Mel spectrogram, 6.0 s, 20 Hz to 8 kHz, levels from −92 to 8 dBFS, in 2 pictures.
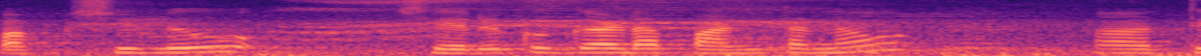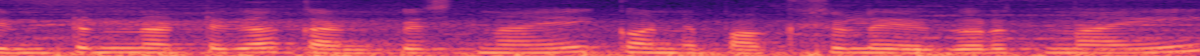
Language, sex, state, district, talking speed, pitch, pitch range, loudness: Telugu, female, Andhra Pradesh, Srikakulam, 100 wpm, 215 Hz, 205-230 Hz, -17 LUFS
